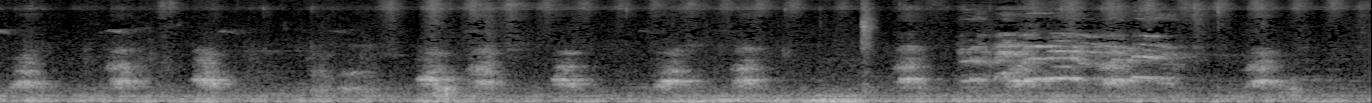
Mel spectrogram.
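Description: Faint animal calls: short pitched notes repeat about twice a second, and a longer wavering call lasts about a second and a half near the end, over a low rumble.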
